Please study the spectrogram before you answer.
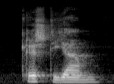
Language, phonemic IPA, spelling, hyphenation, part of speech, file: Dutch, /ˈkrɪstiˌ(j)aːn/, Christiaan, Chris‧ti‧aan, proper noun, Nl-Christiaan.ogg
- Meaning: a male given name, equivalent to English Christian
